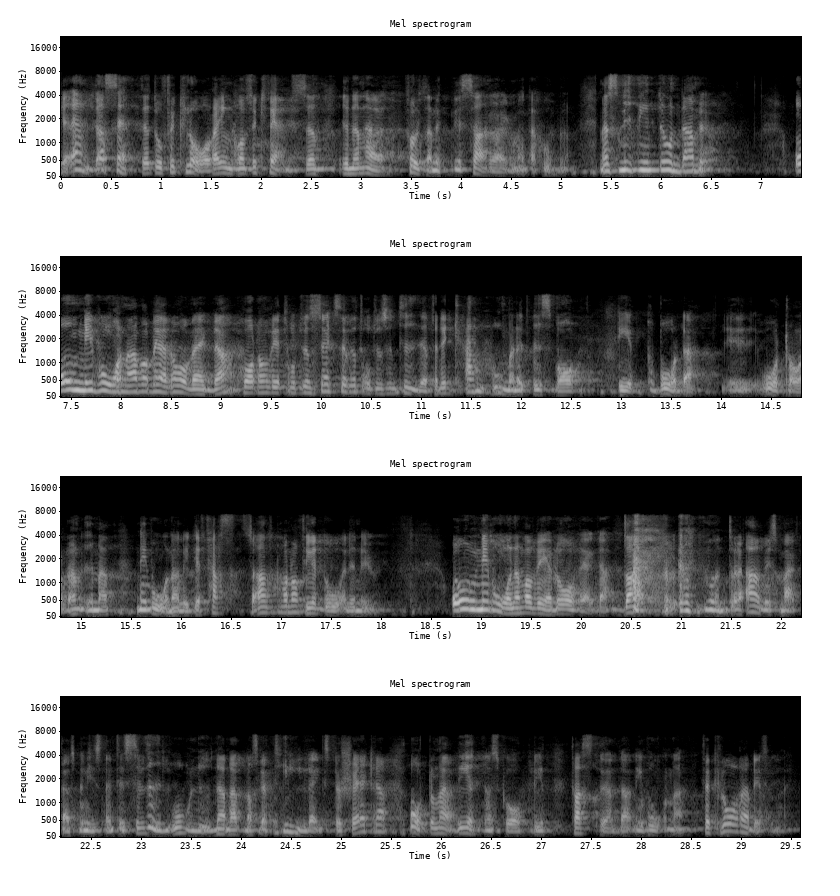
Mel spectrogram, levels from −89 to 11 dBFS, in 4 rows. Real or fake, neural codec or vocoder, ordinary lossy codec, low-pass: fake; codec, 16 kHz, 2 kbps, FreqCodec, larger model; Opus, 64 kbps; 7.2 kHz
